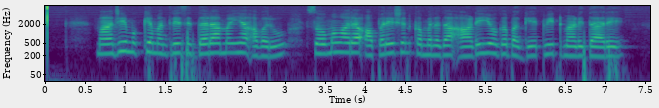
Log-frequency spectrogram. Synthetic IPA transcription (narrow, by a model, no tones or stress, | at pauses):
maːd͡ʒiːmukʰjɐmɐnt̪ɾisid̪ʱːɐɾaːmɐjːɐʔɐʋɐɾu | sɔːmɐʋɐɾɐʔɔːpɐɾɛːʃɐnkɐmːɐlɐd̪ɐʔaːɽijɔːɡɐbɐɡːe̞ʈʋiːʈmaːɽid̪ːaːɾe̞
